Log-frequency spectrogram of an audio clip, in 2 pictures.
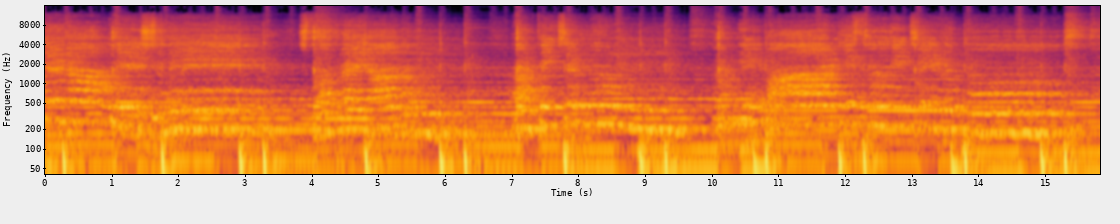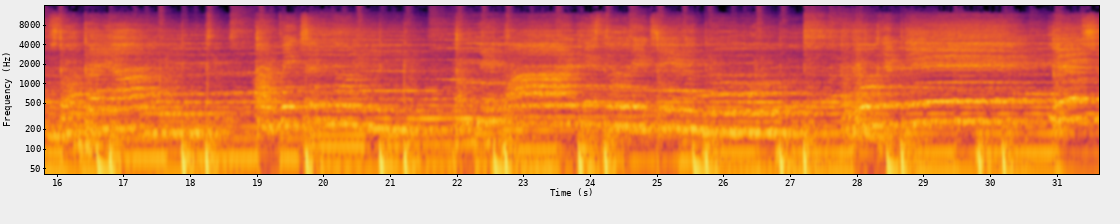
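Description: A mixed group of men and women singing a Malayalam worship song together into microphones, backed by guitar and a steady beat.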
